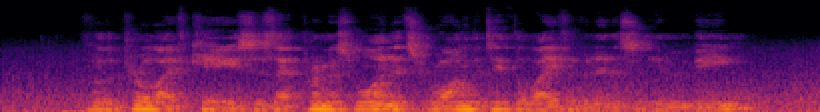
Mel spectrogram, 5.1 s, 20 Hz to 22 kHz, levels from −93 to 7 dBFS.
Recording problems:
off-mic speech; far
room echo; noticeable; dies away in 0.3 s
wind noise on the microphone; occasional gusts; 15 dB below the speech

